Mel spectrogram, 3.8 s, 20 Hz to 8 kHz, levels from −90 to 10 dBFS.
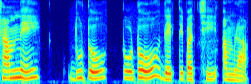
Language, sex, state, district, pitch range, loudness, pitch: Bengali, female, West Bengal, Cooch Behar, 205-255 Hz, -17 LUFS, 240 Hz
